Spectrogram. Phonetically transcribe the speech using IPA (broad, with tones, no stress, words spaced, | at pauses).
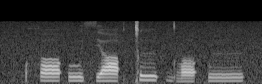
xɔː˧ʔu˧sʲɒː˧ʔ ǀɯː˥ʔ dʱɔː˩ʔpɯː˧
